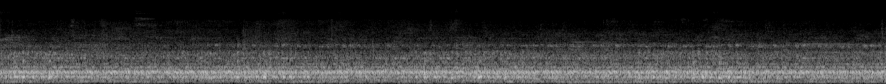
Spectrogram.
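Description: Model train running on an exhibition layout: a steady hum of fixed pitch over a rough rattling noise, holding the same level throughout.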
